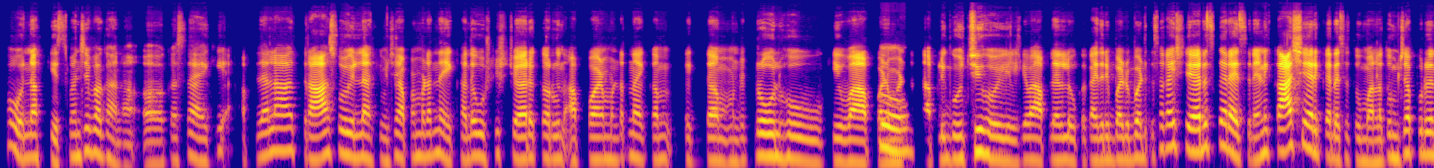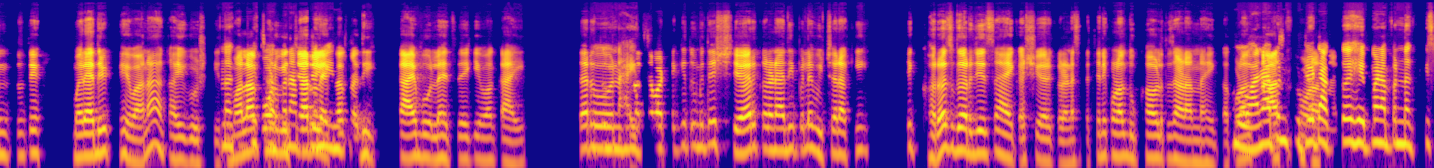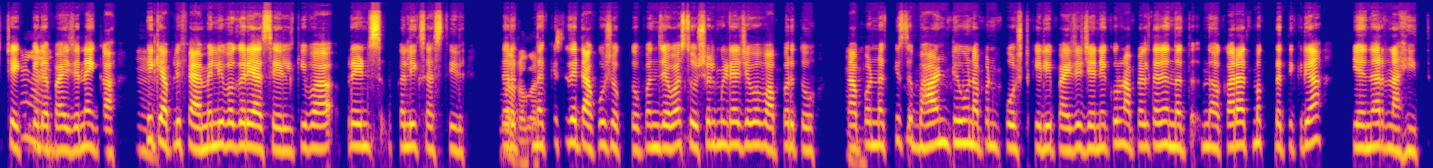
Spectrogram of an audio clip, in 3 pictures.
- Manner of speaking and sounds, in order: tapping; in English: "शेअर"; in English: "शेअरच"; in English: "शेअर"; laughing while speaking: "काय बोलायचंय"; other background noise; in English: "शेअर"; in English: "शेअर"; in English: "चेक"; in English: "कलीग्स"
- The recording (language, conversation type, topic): Marathi, podcast, शेअर केलेल्यानंतर नकारात्मक प्रतिक्रिया आल्या तर तुम्ही काय करता?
